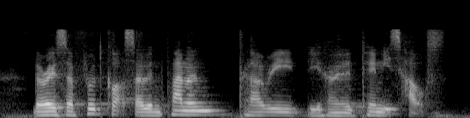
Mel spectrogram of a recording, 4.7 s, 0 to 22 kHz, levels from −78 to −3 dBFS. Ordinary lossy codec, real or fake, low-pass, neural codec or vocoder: none; fake; none; codec, 16 kHz, 0.5 kbps, X-Codec, HuBERT features, trained on general audio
